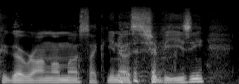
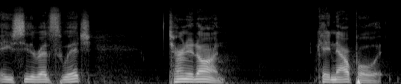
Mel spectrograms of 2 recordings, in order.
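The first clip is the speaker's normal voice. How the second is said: mock fed-up, angry, annoyed step-by-step delivery. Retelling telling the crew how to start the generator: retelling own angry words. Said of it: "I'm all pissed off".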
